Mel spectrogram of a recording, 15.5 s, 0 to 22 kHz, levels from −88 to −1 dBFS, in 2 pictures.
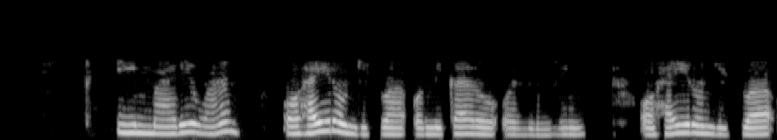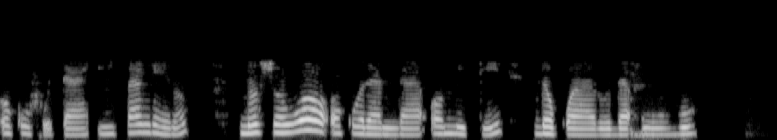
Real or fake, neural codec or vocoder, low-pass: real; none; 3.6 kHz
